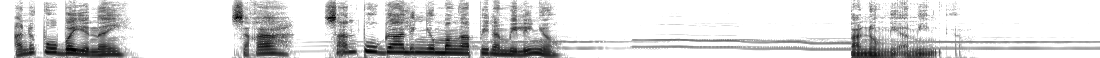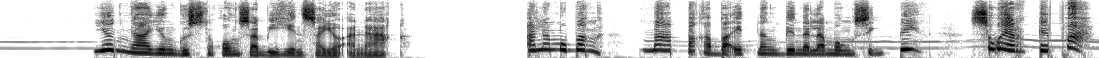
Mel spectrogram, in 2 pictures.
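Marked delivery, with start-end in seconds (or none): 0.1-4.2 put-on higher-pitched, curious young son; respectful son questioning his mother; Aming. 8.9-16.4 put-on delighted old mother, pitched high; mother gushing to her son, climbing higher as she goes; Aling Pasing.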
